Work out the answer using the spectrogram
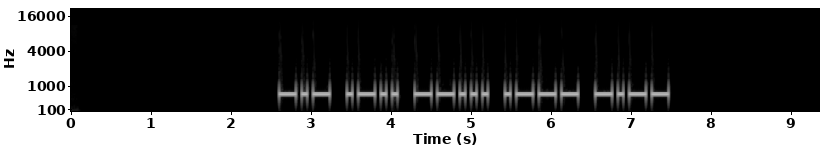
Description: Morse code, heard as a keyed tone, about 17 wpm, 700 Hz. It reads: KL7JY
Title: DXCC-100 Call Signs - 5 Characters - Repeated 2x - 17wpm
